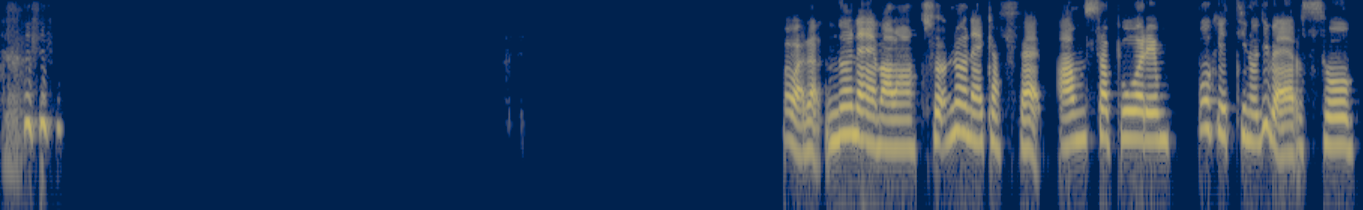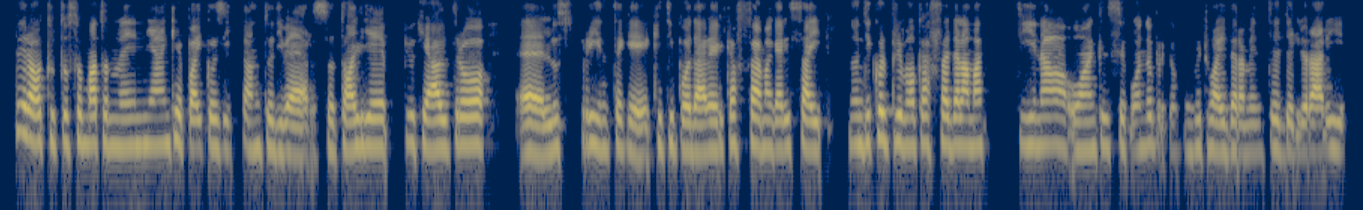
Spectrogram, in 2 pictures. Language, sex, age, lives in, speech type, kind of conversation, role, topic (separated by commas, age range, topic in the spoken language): Italian, female, 25-29, Italy, conversation, advice, advisor, Come posso gestire l’ansia riducendo la caffeina e scegliendo alimenti che aiutano a calmarmi?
